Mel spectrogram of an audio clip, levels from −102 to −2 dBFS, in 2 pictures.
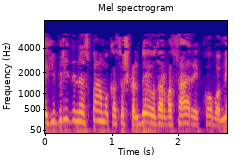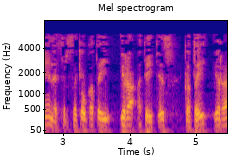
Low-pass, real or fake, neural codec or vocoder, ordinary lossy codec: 7.2 kHz; real; none; MP3, 24 kbps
